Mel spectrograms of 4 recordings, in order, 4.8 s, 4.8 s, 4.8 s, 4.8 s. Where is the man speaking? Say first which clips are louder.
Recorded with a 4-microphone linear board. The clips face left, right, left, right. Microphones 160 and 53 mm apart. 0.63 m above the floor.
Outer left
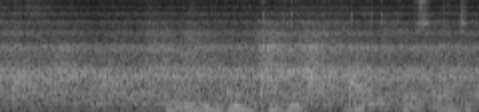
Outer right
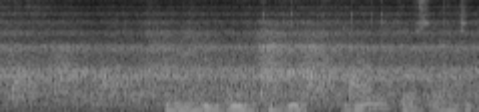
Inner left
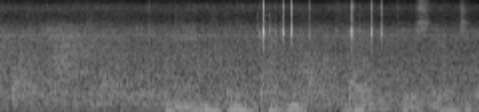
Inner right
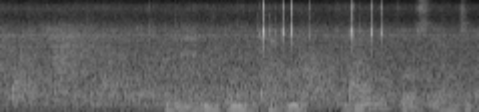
Outer right 1 dB, inner right 1 dB; 50° right (ahead or behind), 2 m.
